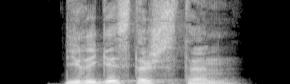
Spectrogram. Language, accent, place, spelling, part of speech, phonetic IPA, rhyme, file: German, Germany, Berlin, dirigistischsten, adjective, [diʁiˈɡɪstɪʃstn̩], -ɪstɪʃstn̩, De-dirigistischsten.ogg
- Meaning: 1. superlative degree of dirigistisch 2. inflection of dirigistisch: strong genitive masculine/neuter singular superlative degree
